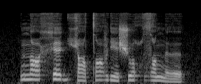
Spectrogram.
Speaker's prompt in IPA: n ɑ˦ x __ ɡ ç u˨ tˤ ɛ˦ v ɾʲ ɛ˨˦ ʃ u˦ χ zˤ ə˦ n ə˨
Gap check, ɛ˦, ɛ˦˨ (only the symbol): ɛ˦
